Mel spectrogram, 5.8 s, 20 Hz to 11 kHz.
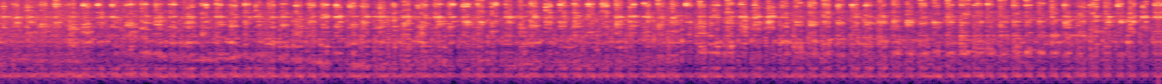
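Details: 1954 Johnson 5.5 HP outboard restarted on a heavy oil mix and smoking, after carburetor rebuild; head not too hot. Steady, even two-stroke burble with a quick, regular beat and no knocks or misses. Normal running.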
